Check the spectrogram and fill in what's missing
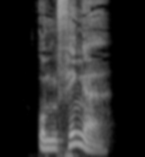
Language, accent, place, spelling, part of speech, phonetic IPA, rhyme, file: German, Germany, Berlin, umfinge, verb, [ʊmˈfɪŋə], -ɪŋə, De-umfinge.ogg
- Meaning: first/third-person singular subjunctive II of umfangen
